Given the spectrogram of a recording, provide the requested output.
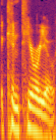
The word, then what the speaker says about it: Centurio: Elite marks defeated in new areas surrounding Ishgard will yield Centurio seals. Oh boy! It's actually pronounced Conterio seals.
